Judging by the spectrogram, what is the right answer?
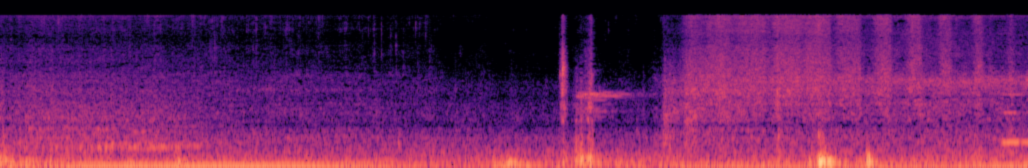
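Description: Automatic touchless car wash heard from inside the car's cabin: a steady low rumble, then from about five seconds in the hiss of water spray hitting the car, with a click and a few dull thumps.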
